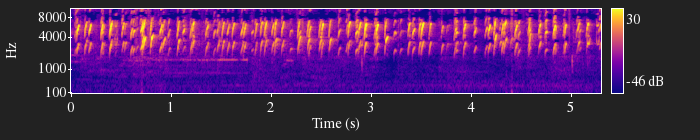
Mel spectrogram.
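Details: Many European goldfinches chattering together, a recording used to stimulate silent goldfinches to sing hard; rapid, crisp, high-pitched twitters pulse densely throughout, with a thin level tone early on.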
